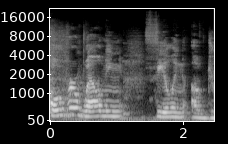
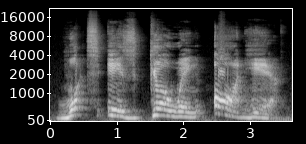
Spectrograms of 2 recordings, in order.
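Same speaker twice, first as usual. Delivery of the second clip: commanding, large voice. The narrator voices an unseen figure behind the players, in a booming voice. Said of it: "you hear a booming voice from behind you".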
